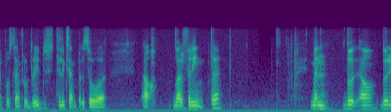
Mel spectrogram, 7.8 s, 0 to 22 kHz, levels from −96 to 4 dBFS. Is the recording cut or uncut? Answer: uncut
